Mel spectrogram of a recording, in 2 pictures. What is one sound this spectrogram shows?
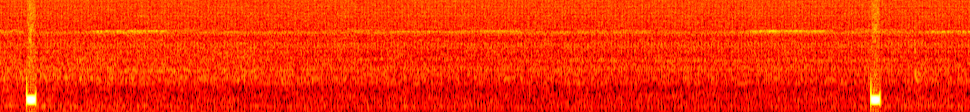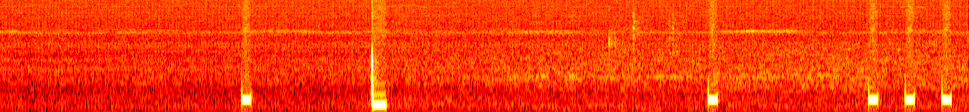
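Short, soft menu beeps sound one at a time as a selection moves up and down a list.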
